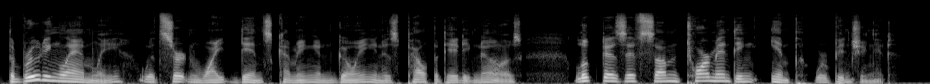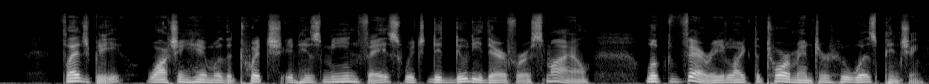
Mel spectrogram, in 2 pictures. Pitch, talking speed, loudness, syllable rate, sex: 110 Hz, 155 wpm, -21 LUFS, 4.6 syllables/s, male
